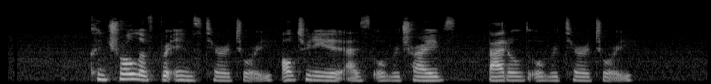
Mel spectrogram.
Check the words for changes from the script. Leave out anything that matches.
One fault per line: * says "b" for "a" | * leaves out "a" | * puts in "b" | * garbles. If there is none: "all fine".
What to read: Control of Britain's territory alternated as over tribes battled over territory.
all fine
